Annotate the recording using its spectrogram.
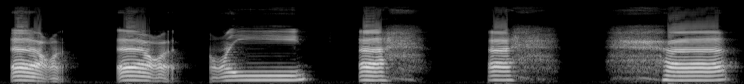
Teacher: Number 2 پہ ہے وسط حلق یعنی درمیانہ حصہ، جہاں گلے کی ہڈی نمایاں ہوتی ہے۔ گلے کے درمیان والے حصے سے بھی 2 حروف ادا ہوتے ہیں، ایک ہے عین اور ایک ہے ہا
